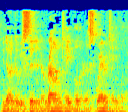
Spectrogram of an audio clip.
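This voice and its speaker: A man's voice: low-pitched, steady tone, fast. An older man giving a devotional lecture, talking in a loose, rambling way with many restarts and asides. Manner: rambling, conversational, frequent "you know" and restarts. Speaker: spiritual teacher. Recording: echoey room with faint noise.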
